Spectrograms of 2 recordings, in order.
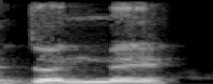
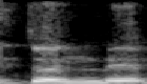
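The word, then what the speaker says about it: dönme: disait Tony sur les donmés. Moi, je croyais que les donmés, parce que ça se prononce donmé en turc, donmé, comme le donneur, ça veut dire retourner.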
